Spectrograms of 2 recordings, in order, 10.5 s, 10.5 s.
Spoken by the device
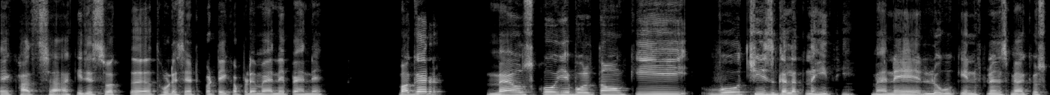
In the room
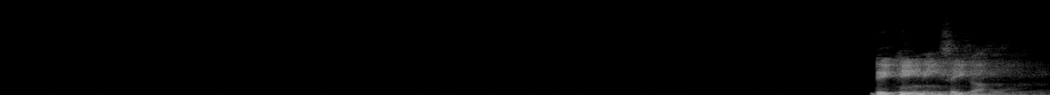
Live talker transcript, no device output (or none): देखे ही नहीं, सही कहा।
